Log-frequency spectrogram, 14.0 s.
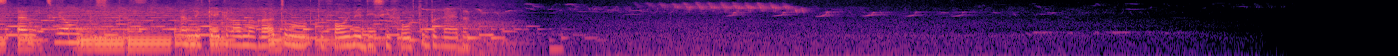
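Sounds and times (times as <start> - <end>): faint outdoor ambience: 0.0 - 12.5
bird trilling and chirping: 1.5 - 9.8.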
